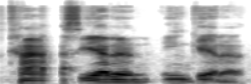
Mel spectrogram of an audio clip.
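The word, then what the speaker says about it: Kasserian Ingera: how are the children the statement of the pronunciation is casan Ina k a SS i e r a n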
